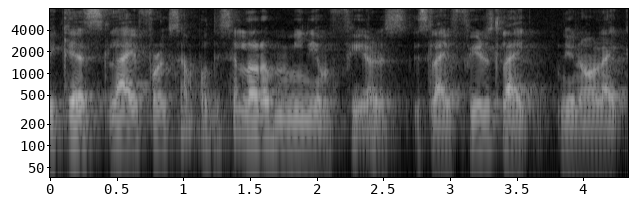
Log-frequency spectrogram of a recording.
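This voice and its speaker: A man with an Argentine accent, at a moderate pace and with ordinary pitch variation. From Argentina, Mendoza. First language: Spanish. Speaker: dancer and motivational vlogger. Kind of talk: motivational talk to camera. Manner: casual, filler-heavy.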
